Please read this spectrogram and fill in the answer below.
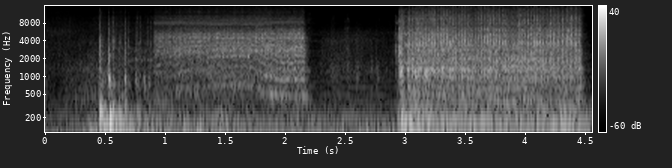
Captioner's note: drill whirring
